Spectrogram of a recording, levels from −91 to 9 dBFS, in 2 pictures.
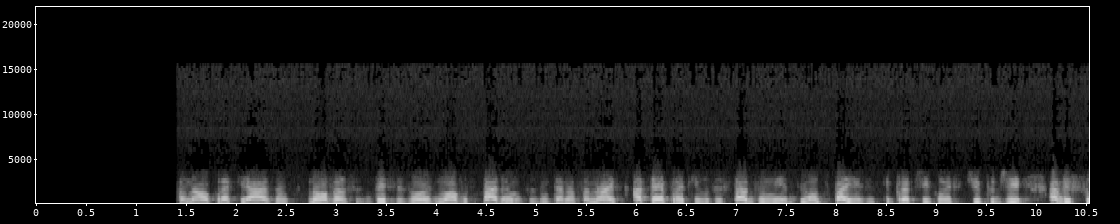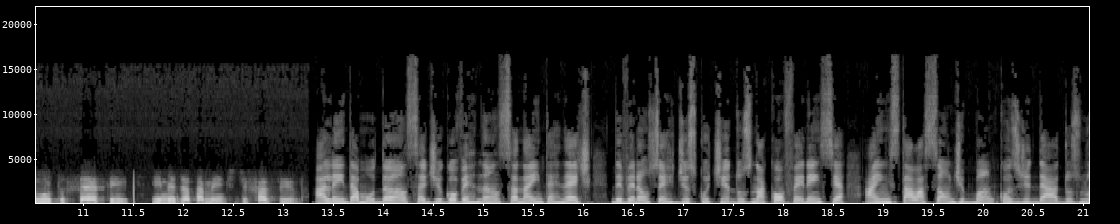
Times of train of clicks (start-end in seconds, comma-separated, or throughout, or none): none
